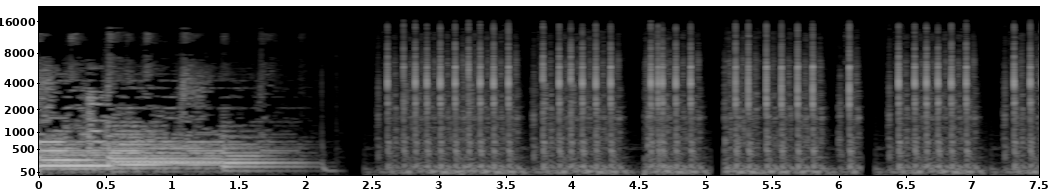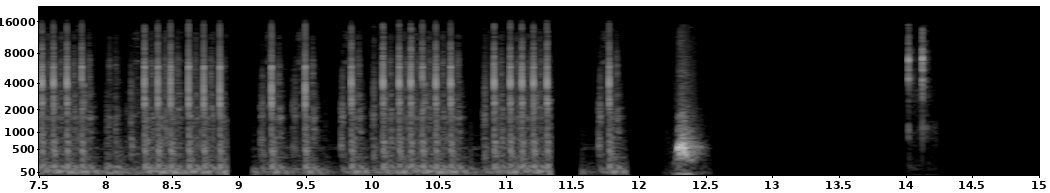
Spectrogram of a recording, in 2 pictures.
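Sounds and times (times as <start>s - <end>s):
typewriter keys clacking: 2.5s - 11.9s.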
